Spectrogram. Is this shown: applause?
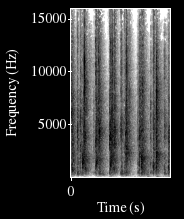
yes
